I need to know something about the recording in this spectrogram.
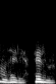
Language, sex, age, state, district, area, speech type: Kannada, female, 18-30, Karnataka, Uttara Kannada, rural, conversation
